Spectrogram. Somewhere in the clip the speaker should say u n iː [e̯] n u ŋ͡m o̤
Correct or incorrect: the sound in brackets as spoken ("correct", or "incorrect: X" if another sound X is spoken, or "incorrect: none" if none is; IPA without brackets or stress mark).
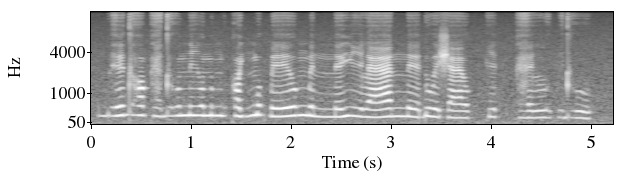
incorrect: o̯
